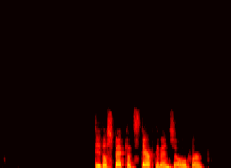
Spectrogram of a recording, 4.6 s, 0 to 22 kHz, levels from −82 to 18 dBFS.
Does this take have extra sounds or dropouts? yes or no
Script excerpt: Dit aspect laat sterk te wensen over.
no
